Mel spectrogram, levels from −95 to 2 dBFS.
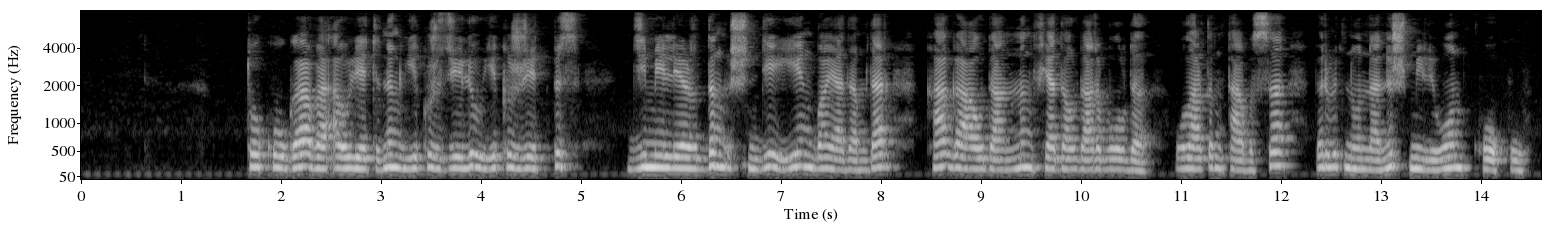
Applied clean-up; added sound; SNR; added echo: none; none; none; none.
